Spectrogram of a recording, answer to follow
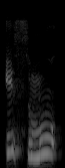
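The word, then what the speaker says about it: اسم: written in the beginning we pronounce this ism we said ismu but in the middle in the middle we are not pronouncing it why because this is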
